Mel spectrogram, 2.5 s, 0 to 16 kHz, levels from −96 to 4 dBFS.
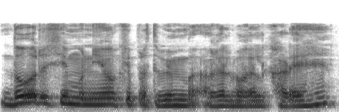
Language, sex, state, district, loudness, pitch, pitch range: Hindi, male, Uttar Pradesh, Lucknow, -15 LUFS, 155 Hz, 140-175 Hz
